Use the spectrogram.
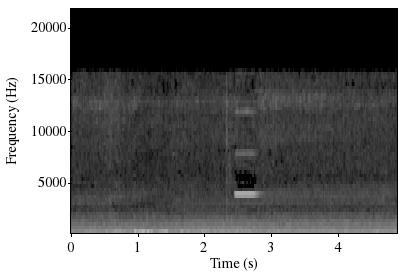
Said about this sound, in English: This is the air conditioner in my bedroom. Now, I have a mini split system, so I can keep it quiet if I want to, but this is like an old school window air conditioner, and I love it because it just drowns out everything else.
